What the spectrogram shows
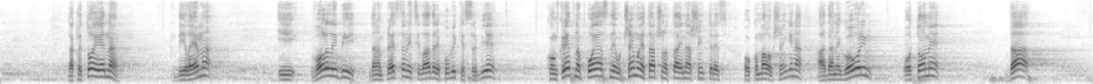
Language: Serbian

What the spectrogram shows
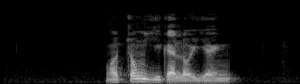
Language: Cantonese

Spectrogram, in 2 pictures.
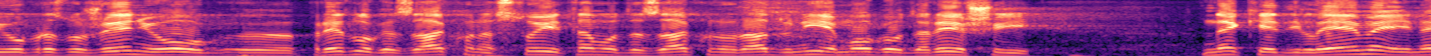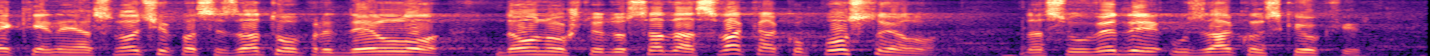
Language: Serbian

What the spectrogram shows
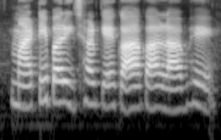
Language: Chhattisgarhi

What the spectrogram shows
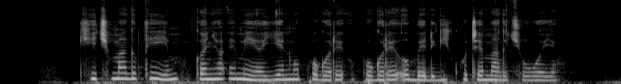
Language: Luo (Kenya and Tanzania)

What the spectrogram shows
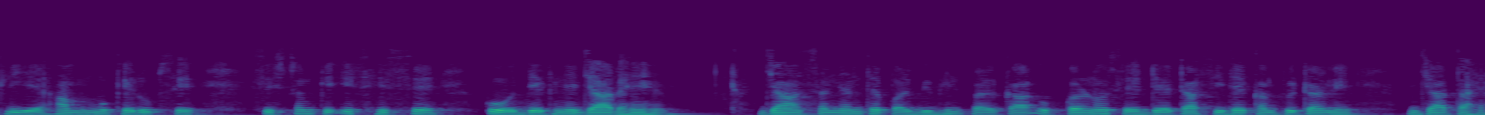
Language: Hindi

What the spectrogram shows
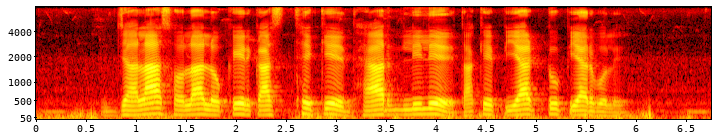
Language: Bangla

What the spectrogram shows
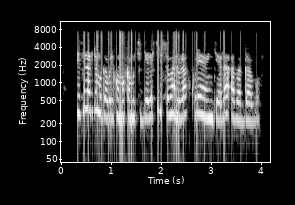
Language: Kinyarwanda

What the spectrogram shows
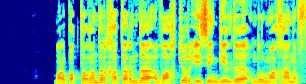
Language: Kazakh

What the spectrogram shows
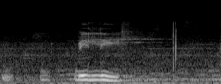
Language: Sindhi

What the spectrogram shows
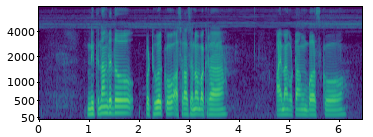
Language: Santali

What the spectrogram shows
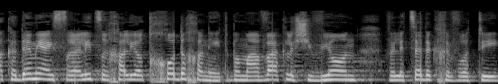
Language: Hebrew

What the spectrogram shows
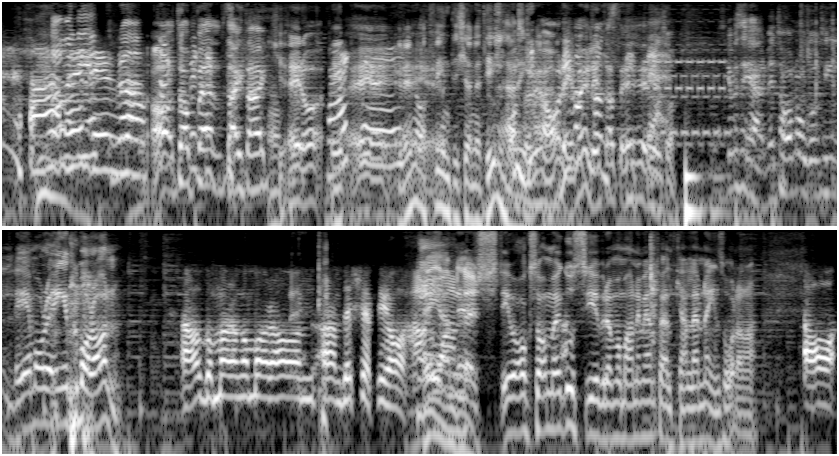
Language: Swedish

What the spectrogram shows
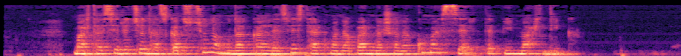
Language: Armenian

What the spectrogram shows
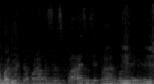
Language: Portuguese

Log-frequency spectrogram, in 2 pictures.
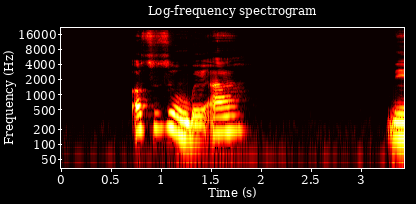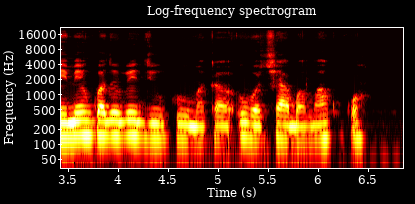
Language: Igbo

